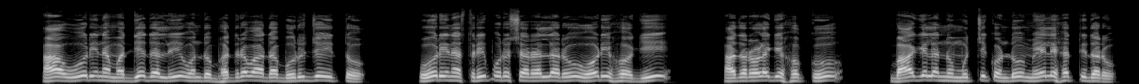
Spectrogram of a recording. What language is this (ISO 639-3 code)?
kan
